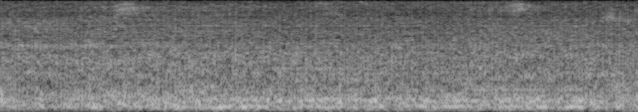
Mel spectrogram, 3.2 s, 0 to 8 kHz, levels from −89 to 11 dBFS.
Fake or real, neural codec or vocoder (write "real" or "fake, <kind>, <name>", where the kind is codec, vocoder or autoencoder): fake, vocoder, WaveNeXt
